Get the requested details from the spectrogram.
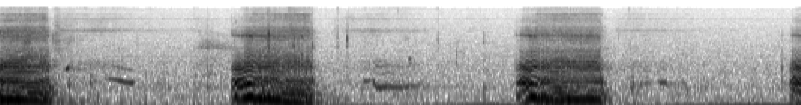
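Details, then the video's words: Deeply sleeping English Bulldog snores steadily, giving three loud, rumbling inhaled snores about every four seconds, each rich in low buzzing harmonics, with softer airy breaths between them. "Bulldog anglais qui ronfle !"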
